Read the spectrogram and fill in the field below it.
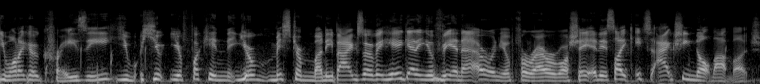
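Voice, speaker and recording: Speaking at a fairly quick pace with hardly any pauses, a woman uses an animated tone and a medium pitch amid noticeable background noise. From Wales. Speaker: streamer. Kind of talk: casual chat. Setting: live stream.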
